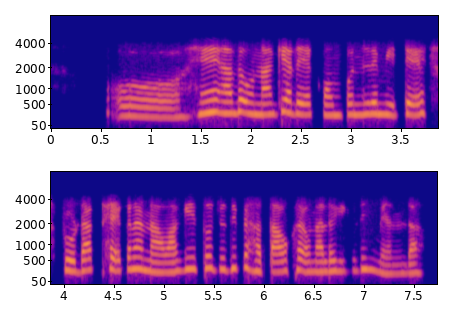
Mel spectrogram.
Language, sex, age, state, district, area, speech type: Santali, female, 18-30, West Bengal, Birbhum, rural, conversation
